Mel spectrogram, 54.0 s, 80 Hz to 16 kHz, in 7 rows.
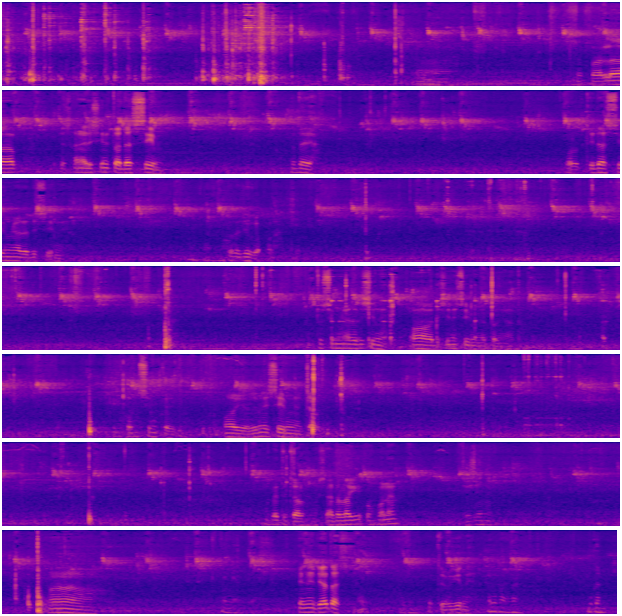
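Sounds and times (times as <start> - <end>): metal clicks and knocks: 0.0 - 4.4
bird chirping: 0.0 - 54.0
steady low hum: 0.0 - 54.0.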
